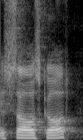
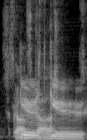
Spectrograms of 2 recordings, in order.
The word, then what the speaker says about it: Skarsgård: Is it Sarsgaard or Starsgaard? Skarsgård. Skarsgård, thank you. I can never pronounce it You're a properly. Swedish chef. Is that racist? No, you don't actually pronounce... See, that's what I found out in Scandinavian. The AAD is it's not ah. So it's like Skarsgård. It's like that.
